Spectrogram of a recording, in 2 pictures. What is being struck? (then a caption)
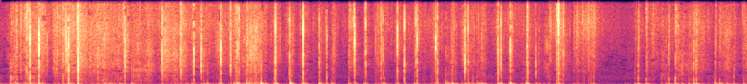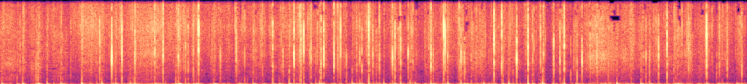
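Polyethylene foam packing bag. A pink polyethylene foam packing bag is rolled and folded while long nails tap and scratch it quickly. Dense, rapid crinkling taps and scratches blend soft low thumps with bright crackle, easing briefly around six seconds before continuing steadily.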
